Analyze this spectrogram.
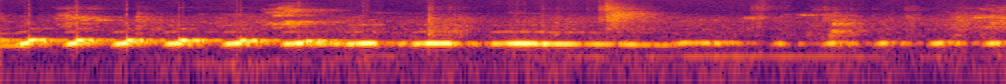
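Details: Young Bangkok-line zebra dove singing at a bird farm, a steady stream of soft cooing notes run together into a near-continuous quavering tone, with faint chirps and rustling in the background.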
